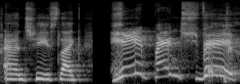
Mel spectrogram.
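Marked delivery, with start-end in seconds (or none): 1.1-2.4 very high shriek full of rage. Player voicing Cecily as she loses control of her temper, shouting in anger. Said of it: "Cecily gets so angry".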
